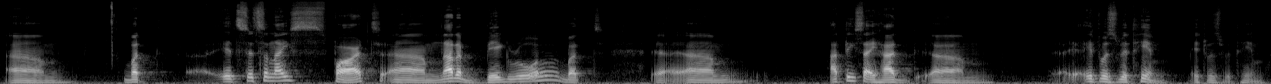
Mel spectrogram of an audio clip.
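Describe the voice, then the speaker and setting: A man with a deep voice. He talks casually as an interview guest. His delivery is halting, with phrases often repeated. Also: very animated, a little mellow. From Guyana.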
